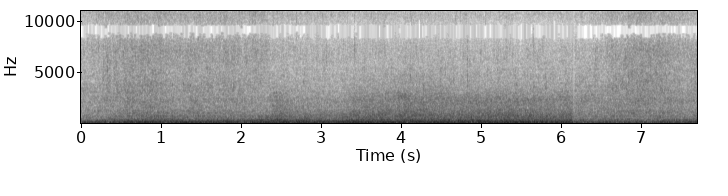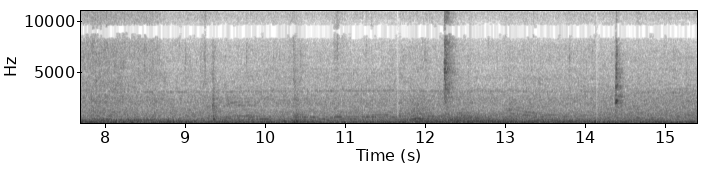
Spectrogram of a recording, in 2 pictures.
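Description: A metal ladle scrapes and knocks against a metal pot.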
